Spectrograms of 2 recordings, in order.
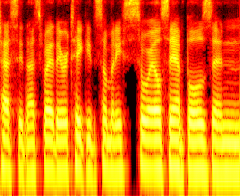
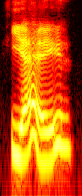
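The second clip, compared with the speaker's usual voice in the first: nerdy delight; 8 semitones higher than usual. Retold or imitated. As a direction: gasp then a small giddy cheer. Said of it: "my science nerdy self was like".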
